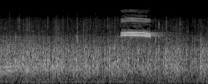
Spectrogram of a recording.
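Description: Audience applauding, an even clapping noise, with a short high-pitched tone about halfway through.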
